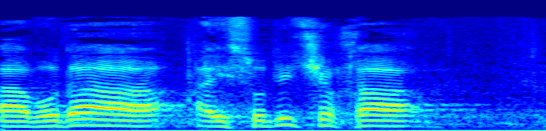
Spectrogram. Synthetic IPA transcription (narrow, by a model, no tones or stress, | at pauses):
aːvod̪aː | isod̪it͡ʃʰɛχa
